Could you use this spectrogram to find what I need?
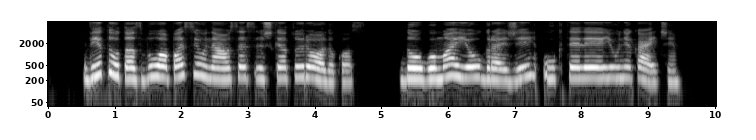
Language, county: Lithuanian, Šiauliai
